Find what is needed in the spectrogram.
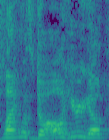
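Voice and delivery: high, loud, hammed-up glee; building to a laughing high cry; gleeful mock attack. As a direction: play the king merrily hurling things at a child. Acted king hurling steel blankets.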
